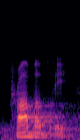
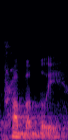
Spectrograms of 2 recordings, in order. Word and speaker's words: probably: word probably so probably if I say it really slow does that help proably probably um and the B's are a little tricky right the B probably probably um now I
